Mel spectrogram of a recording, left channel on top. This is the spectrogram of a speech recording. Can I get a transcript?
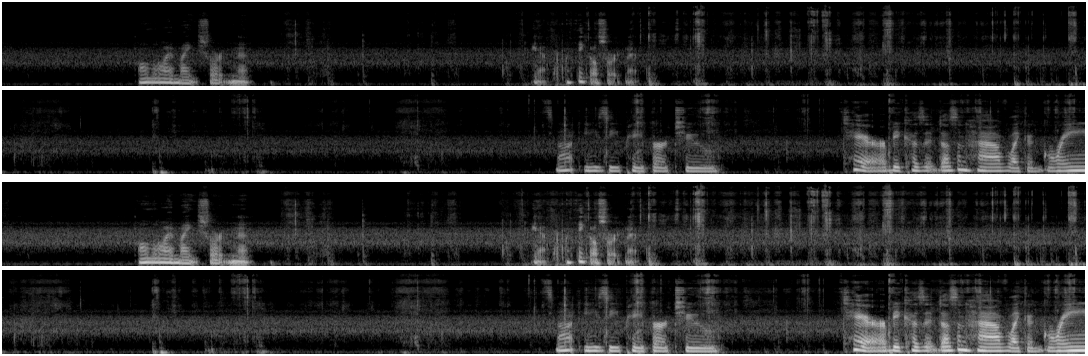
although I might shorten it. Yeah, I think I'll shorten it. It's not easy paper to tear because it doesn't have like a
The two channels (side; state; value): left; quieter; 7.1 dB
